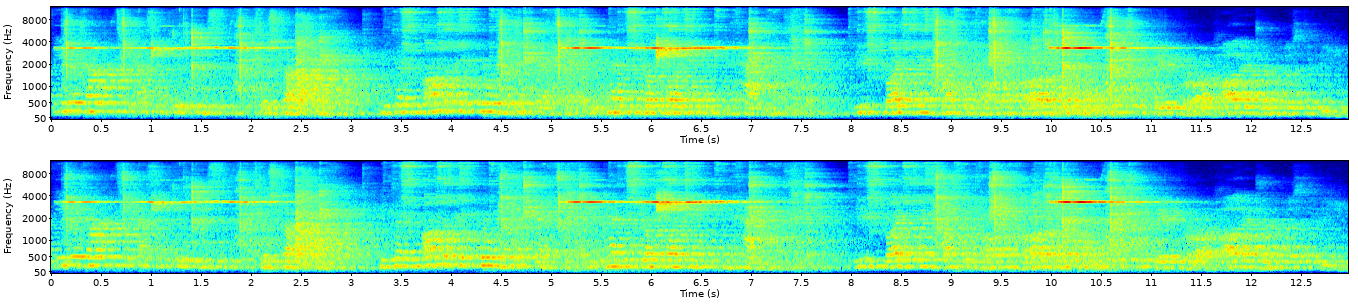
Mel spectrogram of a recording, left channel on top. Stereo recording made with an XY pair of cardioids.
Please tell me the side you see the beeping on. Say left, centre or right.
left.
